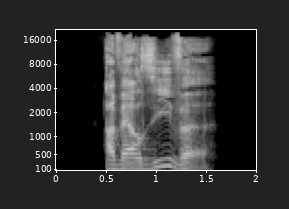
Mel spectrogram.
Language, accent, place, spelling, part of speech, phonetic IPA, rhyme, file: German, Germany, Berlin, aversive, adjective, [avɛʁˈsiːvə], -iːvə, De-aversive.ogg
- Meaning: inflection of aversiv: 1. strong/mixed nominative/accusative feminine singular 2. strong nominative/accusative plural 3. weak nominative all-gender singular 4. weak accusative feminine/neuter singular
